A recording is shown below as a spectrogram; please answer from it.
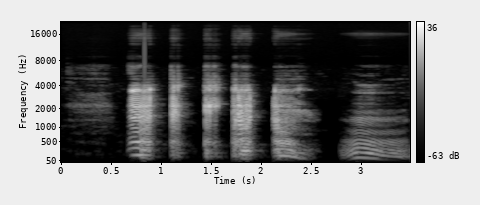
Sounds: Throat clearing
